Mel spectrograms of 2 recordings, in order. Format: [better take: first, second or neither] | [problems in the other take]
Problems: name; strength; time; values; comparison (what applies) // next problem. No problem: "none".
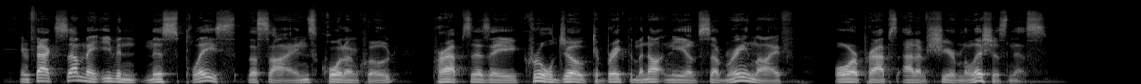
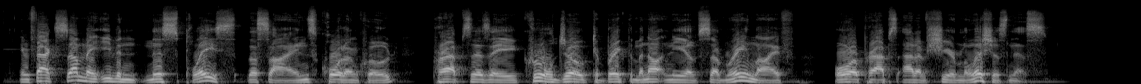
first | distortion; slight; 10 dB below the speech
